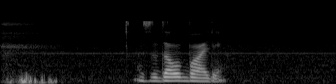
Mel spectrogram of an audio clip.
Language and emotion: Russian, angry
